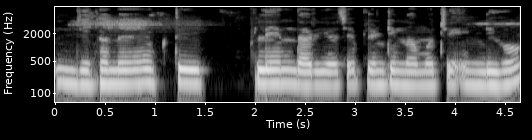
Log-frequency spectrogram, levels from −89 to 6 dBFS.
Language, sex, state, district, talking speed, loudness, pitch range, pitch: Bengali, male, West Bengal, Dakshin Dinajpur, 130 wpm, -15 LUFS, 150-160 Hz, 155 Hz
